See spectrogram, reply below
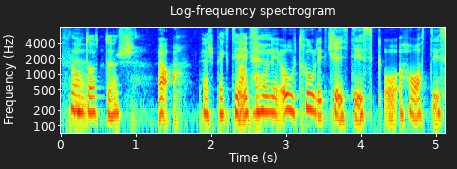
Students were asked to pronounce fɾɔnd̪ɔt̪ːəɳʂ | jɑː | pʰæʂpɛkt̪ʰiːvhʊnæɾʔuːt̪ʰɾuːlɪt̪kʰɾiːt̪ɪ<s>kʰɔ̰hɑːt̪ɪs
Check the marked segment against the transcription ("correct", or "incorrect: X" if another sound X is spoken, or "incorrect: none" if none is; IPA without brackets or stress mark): correct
